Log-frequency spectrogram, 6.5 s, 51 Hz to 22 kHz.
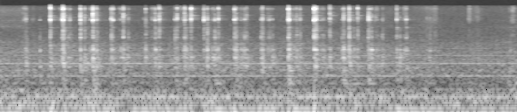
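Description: Faint, irregular light clicks and ticks as the cartridge nut of a GROHE GrohSafe 3.0 shower valve is turned by hand and unthreaded from the brass valve body; the clicks thin out near the end.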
